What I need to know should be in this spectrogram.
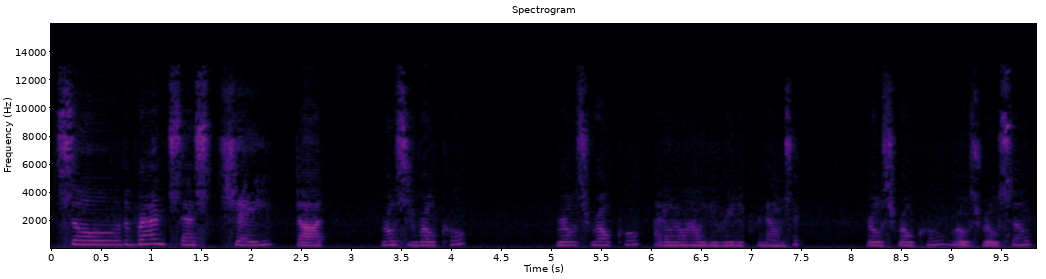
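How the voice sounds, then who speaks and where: A Filipino woman in a casual vlog, showing and selling secondhand bags in a hushed, half-whispered voice. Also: fairly high pitch, a little hiss or hum, poor audio. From Philippines.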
